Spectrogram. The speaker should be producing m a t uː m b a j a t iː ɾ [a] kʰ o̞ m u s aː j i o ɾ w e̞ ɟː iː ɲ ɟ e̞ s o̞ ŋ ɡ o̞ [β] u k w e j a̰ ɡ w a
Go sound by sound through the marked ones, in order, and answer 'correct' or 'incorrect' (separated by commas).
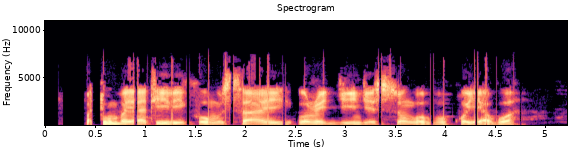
incorrect, incorrect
